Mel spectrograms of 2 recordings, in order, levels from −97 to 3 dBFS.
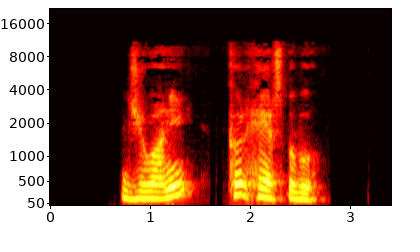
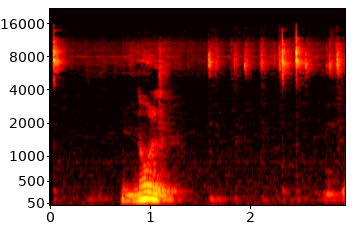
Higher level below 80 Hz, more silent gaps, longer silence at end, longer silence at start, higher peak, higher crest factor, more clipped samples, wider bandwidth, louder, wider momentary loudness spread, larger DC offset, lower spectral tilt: first, -58 dBFS vs -70 dBFS; first, 1.61-1.73 s vs none; first, 0.75 s vs 0 s; first, 0.7 s vs 0.05 s; about the same, -2 dBFS vs -2 dBFS; second, 16 dB vs 30 dB; neither; second, 10.5 kHz vs 15 kHz; first, -16 LUFS vs -30 LUFS; second, 10 LU vs 18 LU; neither; first, -7.5 dB/octave vs -5.5 dB/octave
